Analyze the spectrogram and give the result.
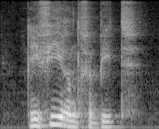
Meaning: river area (area or ecosystem defined or influenced by a river)
- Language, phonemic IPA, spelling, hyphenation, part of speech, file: Dutch, /riˈviː.rə(n).ɣəˌbit/, rivierengebied, ri‧vie‧ren‧ge‧bied, noun, Nl-rivierengebied.ogg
